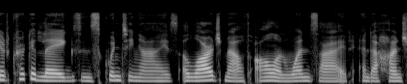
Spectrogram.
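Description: No audible technical faults.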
